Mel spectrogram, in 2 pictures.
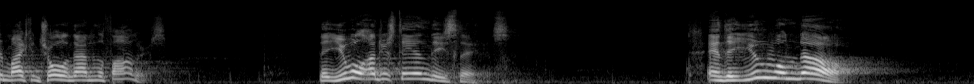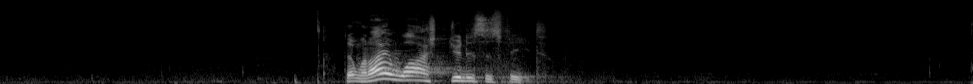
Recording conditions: large echoing room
